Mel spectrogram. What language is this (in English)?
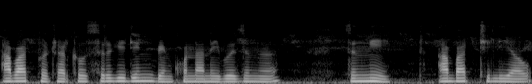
Bodo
